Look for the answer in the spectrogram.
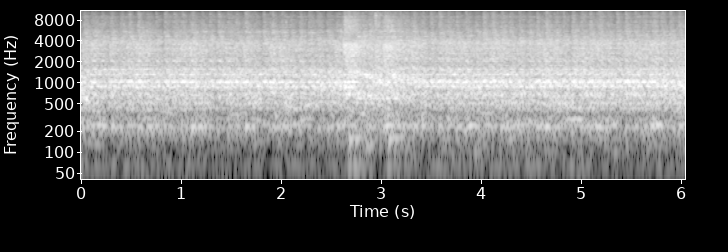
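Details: FIA-compliant Porsche 910 race engine, freshly built with MFI-type setup, on dyno jig before dyno run-in and tuning: steady, busy idle at an even level with no knocks or misses; running smoothly.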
